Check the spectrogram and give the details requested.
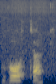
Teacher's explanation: often there's not a differentiation in indian english between a w and a v sound so water would become water like that and also the r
